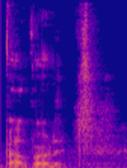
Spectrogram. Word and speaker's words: Valverde: Why have I try to be techie saying Valverde, because in Spanish you say the V is pronounced by B.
